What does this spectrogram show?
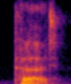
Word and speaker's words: Pert: How do you pronounce his name? Pert. So if you want to look in tonight on YouTube, you've got Sam Pert on at 8:00.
